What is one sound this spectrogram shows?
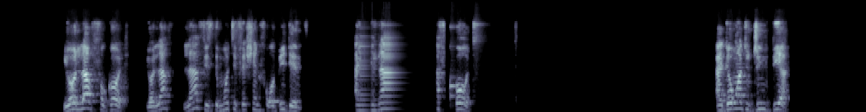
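A man speaks with animation into a close microphone, pausing now and then.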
